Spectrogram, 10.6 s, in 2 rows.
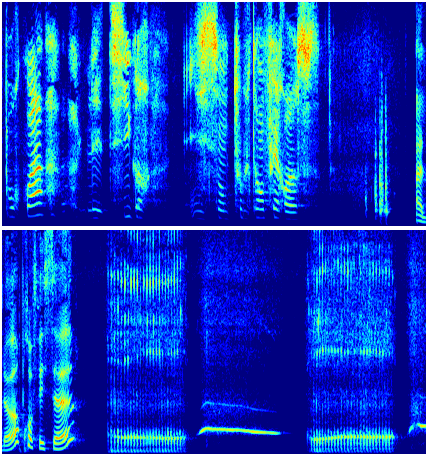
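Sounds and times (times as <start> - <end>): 
speech: 0.1 - 4.0, 4.6 - 6.8
cartoonish snoring: 6.6 - 10.6
high whistle on the exhale: 7.8 - 8.9, 10.4 - 10.6.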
